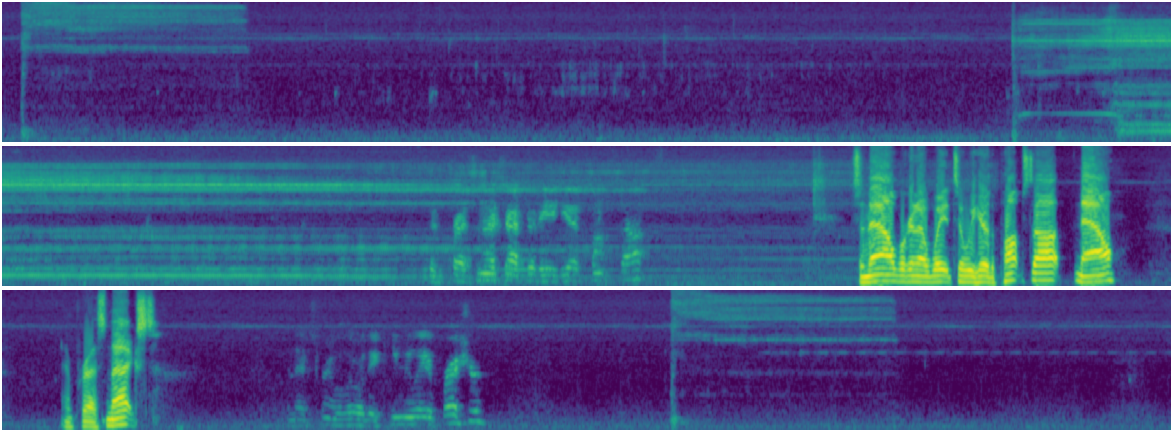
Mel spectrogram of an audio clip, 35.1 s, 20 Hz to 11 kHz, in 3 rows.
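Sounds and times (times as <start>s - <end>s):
pump motor whine: 0.0s - 2.4s, 10.1s - 22.8s, 30.1s - 32.4s
brief high-pitched whine: 10.1s - 21.6s.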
